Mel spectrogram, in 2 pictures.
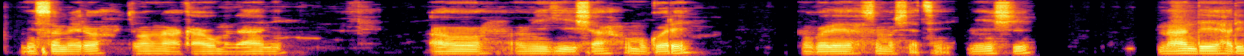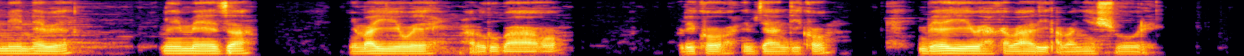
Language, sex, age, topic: Rundi, male, 18-24, education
